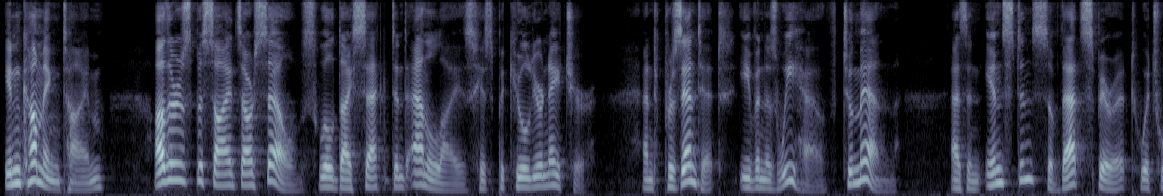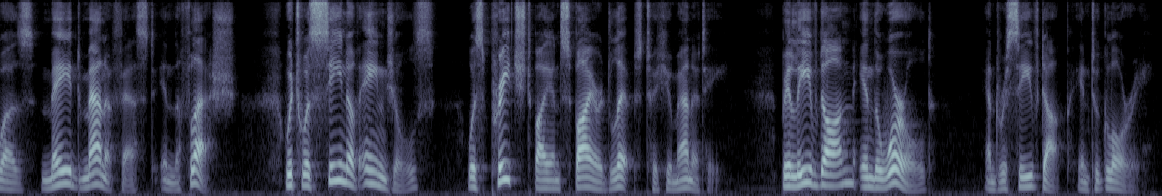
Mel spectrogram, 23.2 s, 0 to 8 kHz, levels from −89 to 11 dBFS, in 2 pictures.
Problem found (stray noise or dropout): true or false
false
